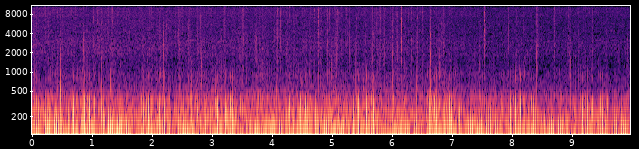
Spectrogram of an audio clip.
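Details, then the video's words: Cat purring steadily, deep rumbling swells rising and falling with each breath about every second and a quarter, while a fireplace crackles and snaps throughout. "the Purring of a Cat"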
